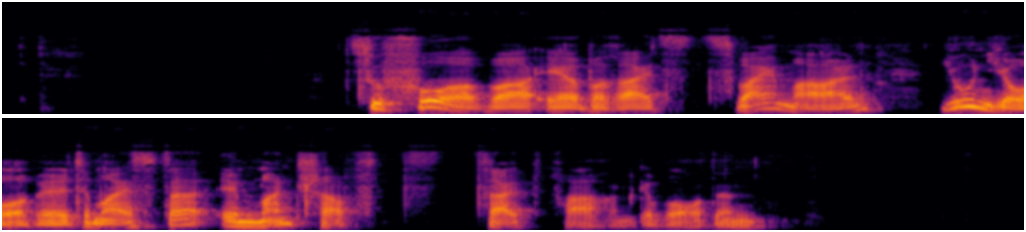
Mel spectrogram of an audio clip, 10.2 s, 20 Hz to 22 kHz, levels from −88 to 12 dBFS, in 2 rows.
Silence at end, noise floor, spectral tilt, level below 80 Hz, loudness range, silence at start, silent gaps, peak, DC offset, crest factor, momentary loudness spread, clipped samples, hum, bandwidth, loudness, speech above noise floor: 1.3 s; under -90 dBFS; -7 dB/octave; -62 dBFS; 7 LU; 1.75 s; none; -2 dBFS; under 0.1%; 18 dB; 13 LU; under 0.1%; none; 7.6 kHz; -17 LUFS; over 74 dB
